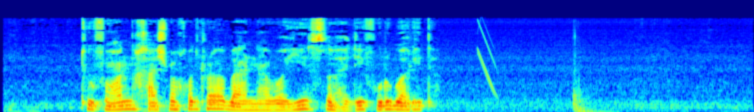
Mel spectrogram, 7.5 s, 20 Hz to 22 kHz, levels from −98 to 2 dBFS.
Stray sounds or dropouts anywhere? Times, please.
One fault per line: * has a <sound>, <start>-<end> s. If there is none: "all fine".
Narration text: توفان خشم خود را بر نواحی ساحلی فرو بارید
* has a chirp, 4.8-5.0 s
* has a thud, 5.7-6.2 s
